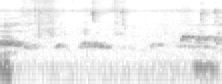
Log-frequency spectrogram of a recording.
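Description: A bird calling: a run of short, low-pitched notes repeated every few tenths of a second, ending in a longer held note.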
